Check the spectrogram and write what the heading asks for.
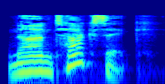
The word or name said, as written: nontoxic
